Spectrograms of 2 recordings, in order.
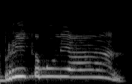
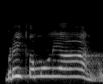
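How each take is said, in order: First: Higher mock prompt to give glory; mock worship leader call. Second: Mock worship leader call. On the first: Preacher mimicking a leader cueing applause, higher mock voice. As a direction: parody the leader's cue for applause. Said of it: "terus kamu bilang". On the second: Preacher mimicking the applause cue again, higher and pushier. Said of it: "Kamu maksudnya itu kan?".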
